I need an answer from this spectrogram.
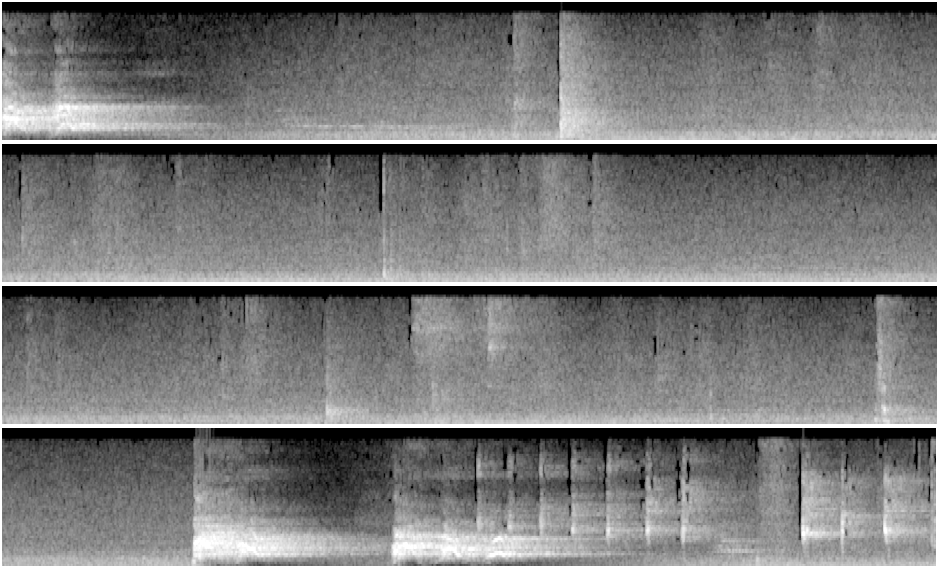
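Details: Schnauzer barking indoors: a brief high yap near the start, then a long stretch of steady mains-like hum, then a burst of several sharp barks and yips in the final few seconds.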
